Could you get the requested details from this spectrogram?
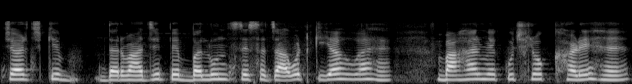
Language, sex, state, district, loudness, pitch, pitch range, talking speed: Hindi, female, Bihar, West Champaran, -16 LUFS, 230 Hz, 210-240 Hz, 150 wpm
